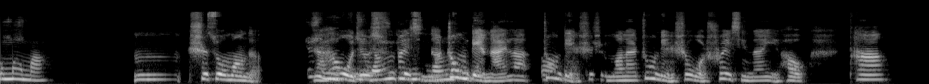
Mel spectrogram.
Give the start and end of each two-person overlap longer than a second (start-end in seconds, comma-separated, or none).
3.1-4.7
